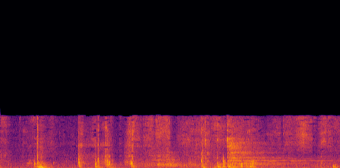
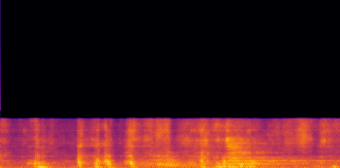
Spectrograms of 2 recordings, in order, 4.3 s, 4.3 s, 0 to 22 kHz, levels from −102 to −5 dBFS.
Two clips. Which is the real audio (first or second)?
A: first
